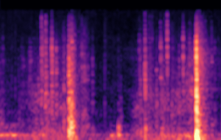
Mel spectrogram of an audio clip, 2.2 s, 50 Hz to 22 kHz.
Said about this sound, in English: there was one at like 3 a.m. and all my wardrobe drawers were opening and closing. That, you know, that noise of a drawer, like, listen to this.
